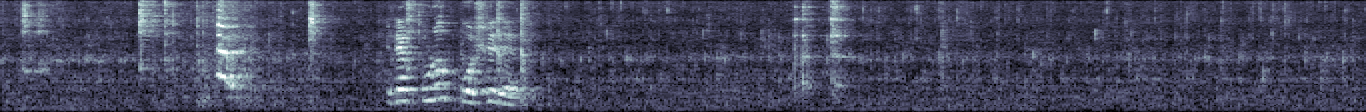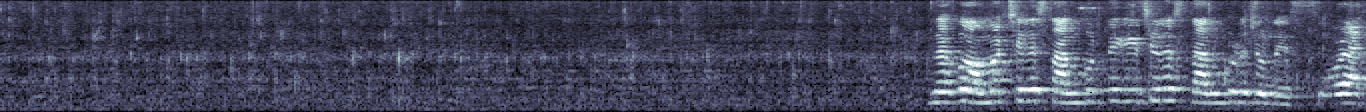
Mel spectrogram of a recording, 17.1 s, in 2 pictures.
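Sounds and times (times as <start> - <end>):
chicken sizzling in oil: 0.0 - 17.0
metal spatula clinking on pan: 5.0 - 5.4.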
